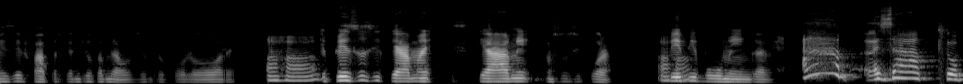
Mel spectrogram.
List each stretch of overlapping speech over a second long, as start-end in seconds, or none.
none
